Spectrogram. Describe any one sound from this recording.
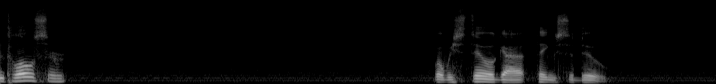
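A middle-aged man reads aloud calmly through a headset microphone, with long pauses.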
